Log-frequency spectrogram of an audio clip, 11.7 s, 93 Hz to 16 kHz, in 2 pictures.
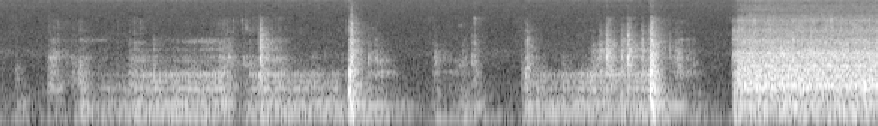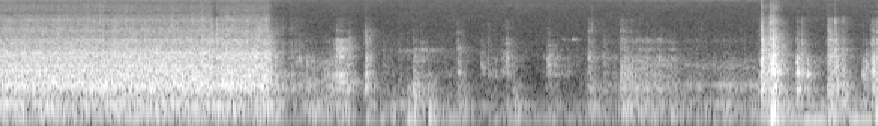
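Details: Epson WorkForce WF-3640 powered back on after clearing a paper jam behind error code: scattered clicks and soft ticks, a steady three-second mechanism whir, then light clicks. A normal start-up cycle.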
